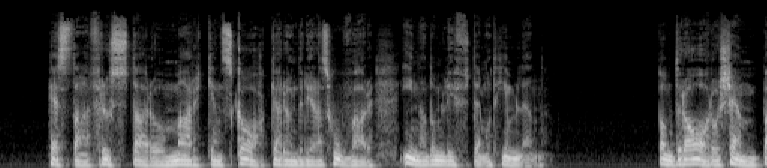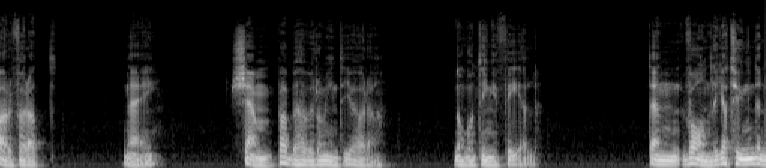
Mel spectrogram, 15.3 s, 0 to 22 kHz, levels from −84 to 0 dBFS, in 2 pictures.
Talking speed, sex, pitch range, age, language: 120 wpm, male, 90-105 Hz, 30-49, Swedish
